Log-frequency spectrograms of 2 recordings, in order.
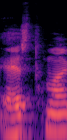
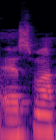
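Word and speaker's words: asthma: बिगड़ी हुई इंग्लिश में हम एस्थमा कहते हैं, लेकिन कहते हैं करेक्ट प्रोनाउंसिएशन उसका एस्मा है, सांस की तकलीफ़ कह रहे हैं।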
